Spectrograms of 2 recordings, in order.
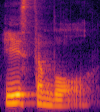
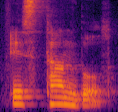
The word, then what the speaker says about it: İstanbul: People usually say Istanbul, or Istanbul. Again, they stretch the syllables and they put so much stress in the last syllable. It's just you should pronounce it as Istanbul.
